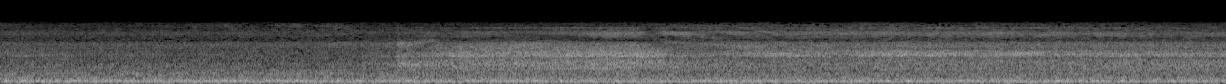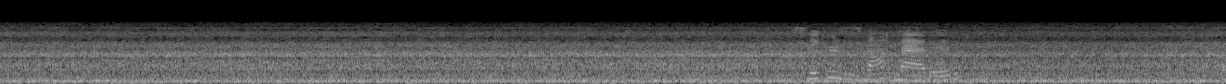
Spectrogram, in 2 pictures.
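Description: Electric dog grooming clippers with a number 7 blade running steadily with a low hum while shaving a shih tzu's coat; a brighter buzz joins about four seconds in.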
